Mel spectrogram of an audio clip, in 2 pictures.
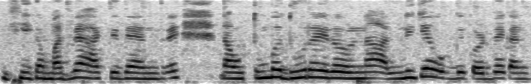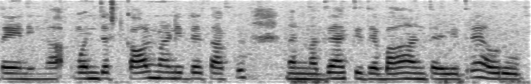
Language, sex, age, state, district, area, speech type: Kannada, female, 18-30, Karnataka, Davanagere, rural, spontaneous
